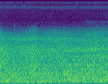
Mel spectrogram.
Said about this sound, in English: look at that plane going by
